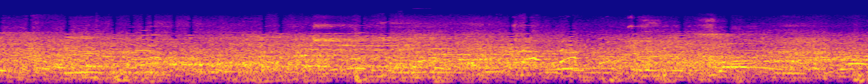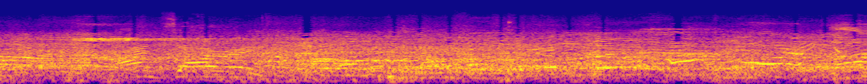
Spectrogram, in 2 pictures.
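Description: Many overlapping voices chattering in a school gym, with basketballs bouncing on the court floor among them.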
